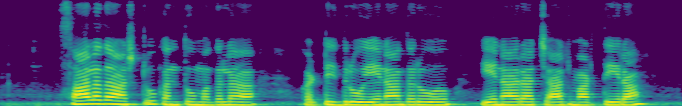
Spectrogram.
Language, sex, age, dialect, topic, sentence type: Kannada, female, 31-35, Central, banking, question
